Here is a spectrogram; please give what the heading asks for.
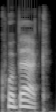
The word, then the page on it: quebec: American English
